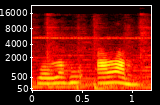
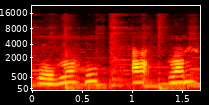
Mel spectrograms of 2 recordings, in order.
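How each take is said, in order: First: The last word is said as plain alam. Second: The last word has a break before the l. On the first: God is sick. The speaker calls it wrong. "Alam itu artinya penyakit atau sakit" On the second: God knows best. The speaker calls it right. "Jadi yang benar itu"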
